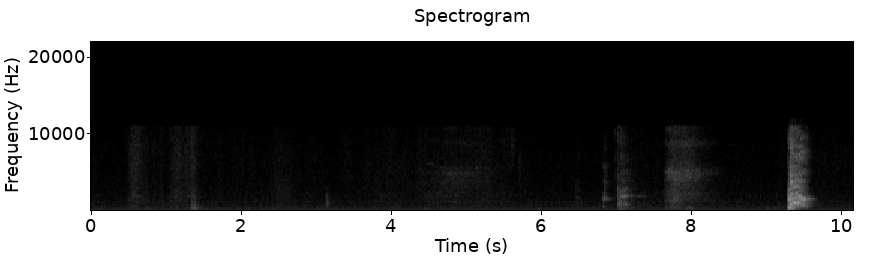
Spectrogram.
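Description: Breathy noises, a couple of short throat sounds, then one loud explosive burst near the end, fitting a cough or sneeze.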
